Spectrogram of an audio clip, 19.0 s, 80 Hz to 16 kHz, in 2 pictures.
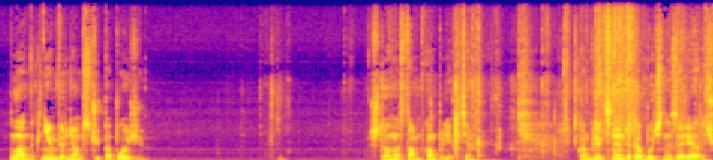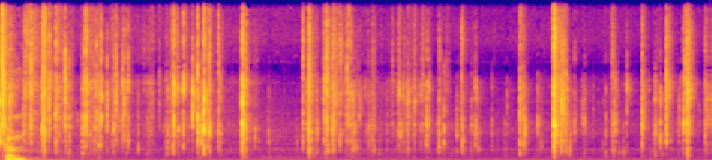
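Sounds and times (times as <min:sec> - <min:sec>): packaging rustling and crinkling: 0:03.3 - 0:04.0, 0:06.0 - 0:19.0.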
